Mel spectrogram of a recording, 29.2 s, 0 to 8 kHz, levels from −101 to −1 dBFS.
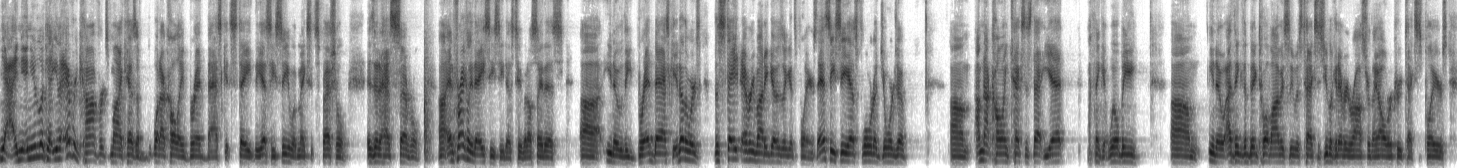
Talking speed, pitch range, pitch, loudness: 190 wpm, 110-135 Hz, 120 Hz, -18 LUFS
